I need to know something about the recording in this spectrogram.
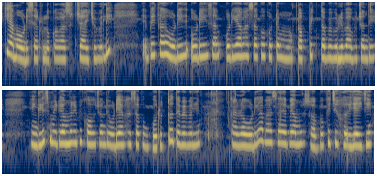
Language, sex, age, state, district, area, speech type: Odia, female, 30-45, Odisha, Puri, urban, spontaneous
